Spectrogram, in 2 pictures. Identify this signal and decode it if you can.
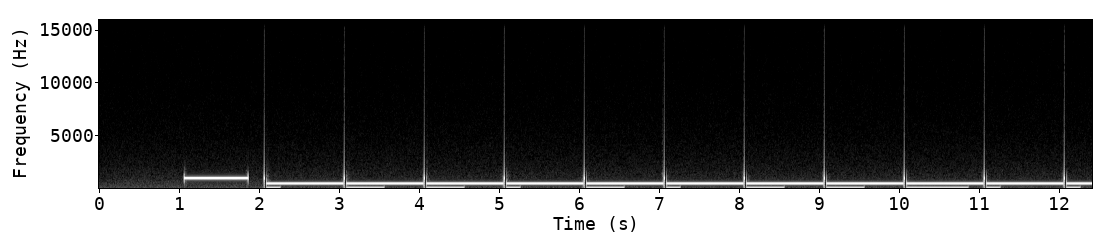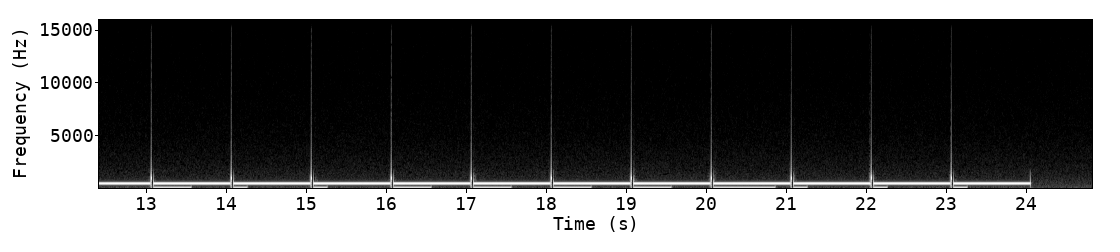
Radio time signal (WWV, Colorado), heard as ticks, one a second.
